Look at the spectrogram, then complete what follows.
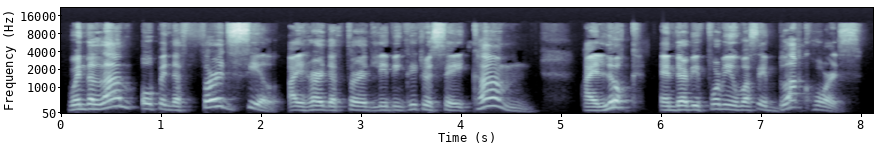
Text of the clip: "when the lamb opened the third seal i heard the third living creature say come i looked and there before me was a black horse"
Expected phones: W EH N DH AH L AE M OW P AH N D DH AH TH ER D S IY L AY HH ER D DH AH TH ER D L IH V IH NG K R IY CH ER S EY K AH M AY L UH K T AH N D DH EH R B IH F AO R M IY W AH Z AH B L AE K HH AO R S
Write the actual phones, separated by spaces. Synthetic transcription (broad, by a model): W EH N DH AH L AE M OW P AH N D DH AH TH ER D S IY L AY HH ER D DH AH TH ER D L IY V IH NG K R IY CH ER S EY K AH M AY L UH K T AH N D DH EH R B IH F AO R M IY W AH S AH B L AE K HH AO R S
